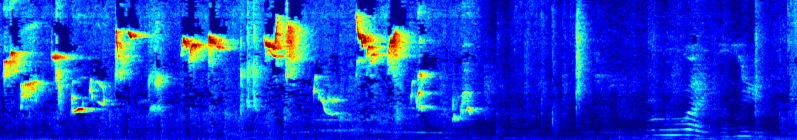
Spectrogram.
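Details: Orange-headed thrush singing, played to stimulate breeding urge and bring on lively song. A burst of dense, high chattering and squeaky notes for about five seconds, then quieter, with a few descending slurred whistles near the end.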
